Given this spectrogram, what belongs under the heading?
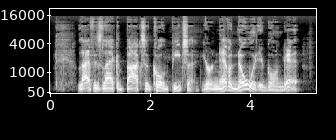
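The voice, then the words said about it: Put-on accent, possibly Cajun. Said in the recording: “Are you a Cajun? ... What accent was that?”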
